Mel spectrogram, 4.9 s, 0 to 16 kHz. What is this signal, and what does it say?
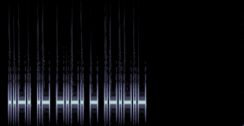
Morse code, heard as a keyed tone, about 25 wpm, 700 Hz. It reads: FACT.
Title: Sentences from Top 1000 Words - Review Part 3 - 25wpm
